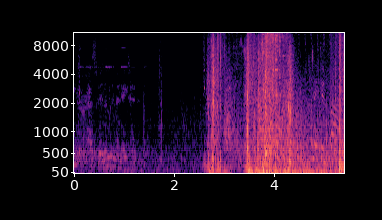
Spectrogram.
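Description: Gunfire in the Apex Legends video game erupts after a quieter stretch, a loud, dense burst of rapid shots and impacts that carries on to the end, with game sounds and talk earlier.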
